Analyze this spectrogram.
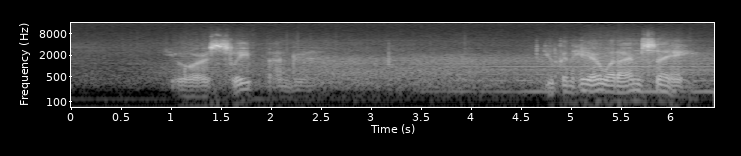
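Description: A man speaks in a low, menacing voice close by.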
